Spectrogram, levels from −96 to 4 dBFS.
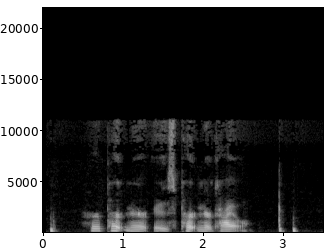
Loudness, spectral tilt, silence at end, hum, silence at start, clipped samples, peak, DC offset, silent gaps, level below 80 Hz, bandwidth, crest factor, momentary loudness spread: -29 LUFS; -5.5 dB/octave; 0.35 s; none; 0.1 s; under 0.1%; -8 dBFS; under 0.1%; none; -68 dBFS; 11.5 kHz; 20 dB; 13 LU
